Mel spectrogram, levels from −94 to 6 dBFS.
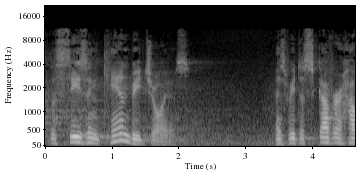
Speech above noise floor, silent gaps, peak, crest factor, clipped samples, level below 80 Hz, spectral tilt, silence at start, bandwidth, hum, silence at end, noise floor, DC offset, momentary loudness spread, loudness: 25 dB; none; -6 dBFS; 22 dB; under 0.1%; -60 dBFS; -5.5 dB/octave; 0 s; 11.5 kHz; none; 0 s; -53 dBFS; under 0.1%; 14 LU; -28 LUFS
